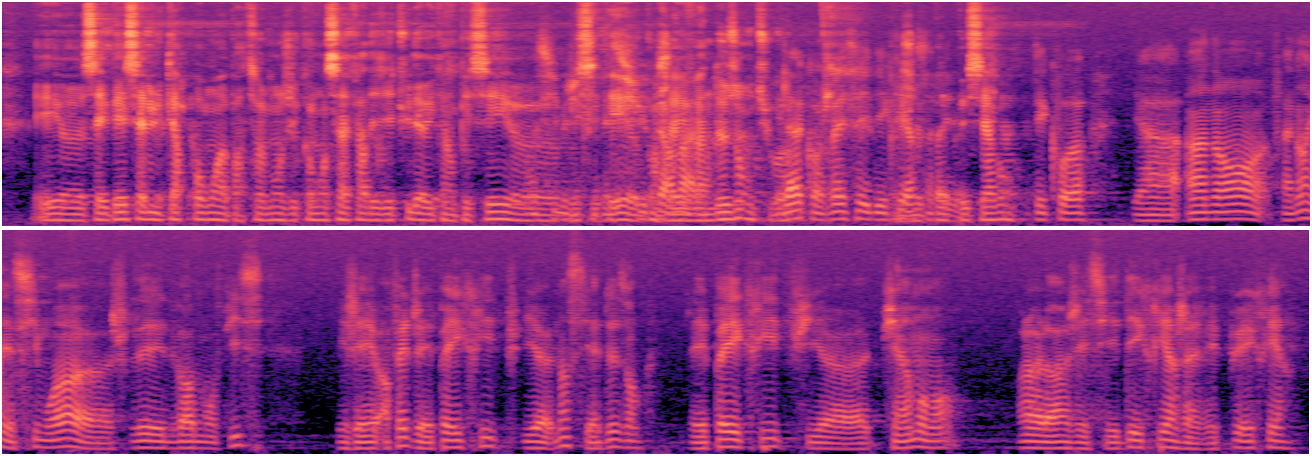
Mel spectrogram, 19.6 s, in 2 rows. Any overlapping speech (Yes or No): Yes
